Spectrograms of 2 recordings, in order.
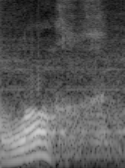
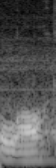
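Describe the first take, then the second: First: The word ends with a rasp in the throat. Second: The word ends with a hard k sound. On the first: The speaker calls it right. "it's a loch. You have this thing going on with the back of your throat" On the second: The speaker calls it wrong. "No, it's not loch"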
